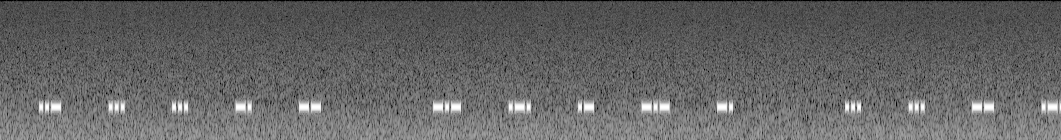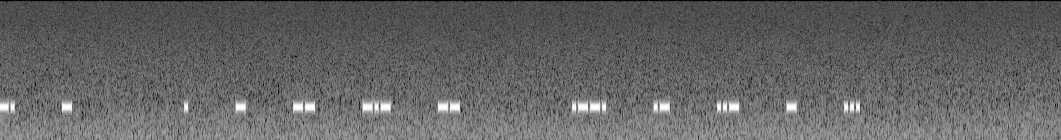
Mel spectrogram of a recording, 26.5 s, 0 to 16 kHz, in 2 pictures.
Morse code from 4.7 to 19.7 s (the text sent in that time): KRAKN SSMPT ETMKM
